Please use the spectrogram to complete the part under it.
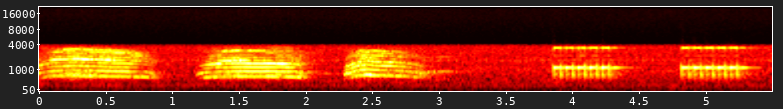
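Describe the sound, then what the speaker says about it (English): Three electronic meows in a row from a Cobalt Speechmaster talking calendar clock, each a descending tone, followed by two short chiming rings like a phone bell. "And that one's supposed to be like a cat."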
